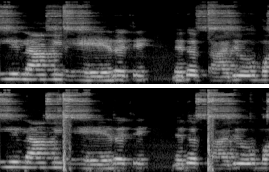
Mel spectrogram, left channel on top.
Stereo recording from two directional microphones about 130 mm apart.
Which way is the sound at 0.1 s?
25° left (ahead or behind).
